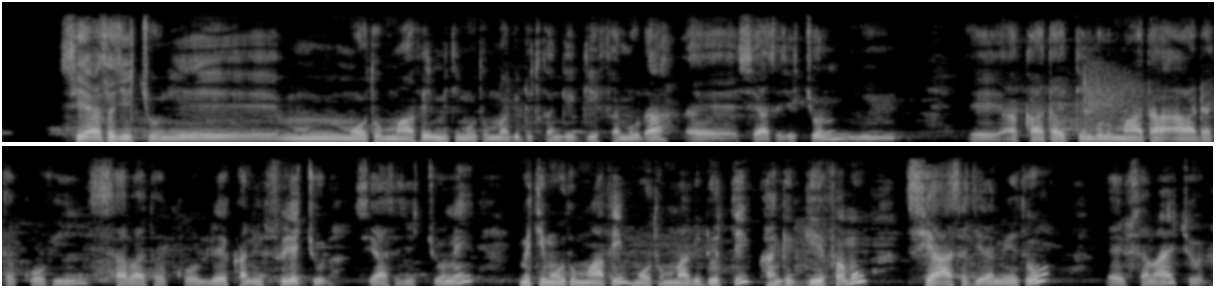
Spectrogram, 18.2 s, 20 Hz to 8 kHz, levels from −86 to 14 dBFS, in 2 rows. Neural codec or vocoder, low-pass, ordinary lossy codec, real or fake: none; 7.2 kHz; MP3, 64 kbps; real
